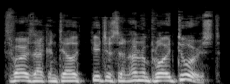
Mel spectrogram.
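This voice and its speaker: A man's voice: a little high, fast, no echo, studio quality, lightly acted. A man voicing an indignant, combative former Navy SEAL in a thriller audiobook, with blunt delivery. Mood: defiant, scornful. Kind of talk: audiobook character dialogue.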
